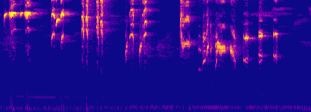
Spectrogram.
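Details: Rolling, fill-packed song of a young orange-headed thrush used as a training and lure recording: scattered high chirps, then a busy stretch of twittering, warbled notes over a constant low rumble.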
